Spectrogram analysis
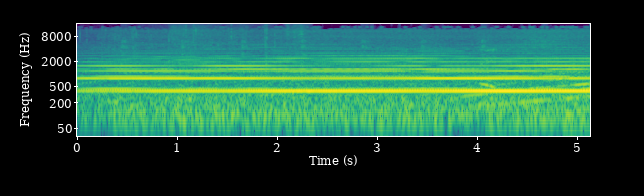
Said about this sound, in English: Air raid sirens rang out across Kiev as Russian President Vladimir Putin began what he described as a special military operation in Ukraine.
